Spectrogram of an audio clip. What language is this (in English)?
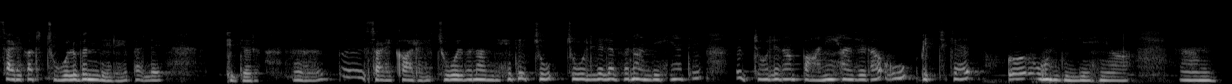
Dogri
